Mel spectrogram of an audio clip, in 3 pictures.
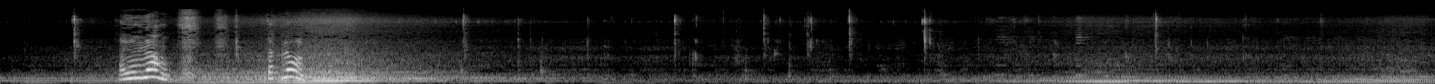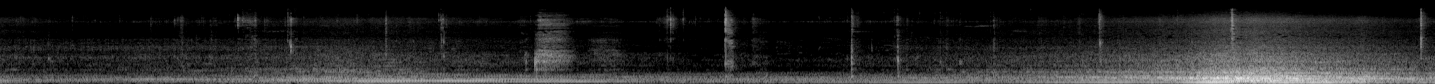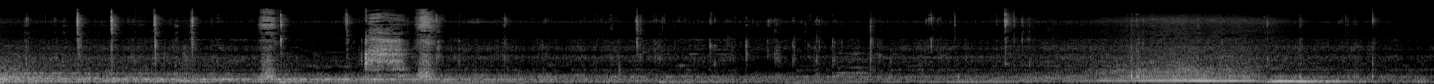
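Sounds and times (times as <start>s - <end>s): biting and chewing fruit: 0.1s - 1.1s, 4.6s - 20.2s, 20.8s - 27.2s, 28.5s - 43.0s
low rumble: 22.4s - 32.3s.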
